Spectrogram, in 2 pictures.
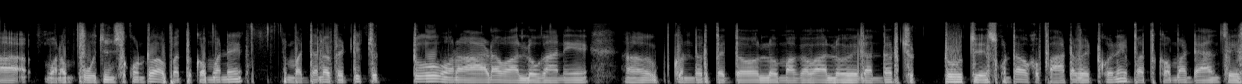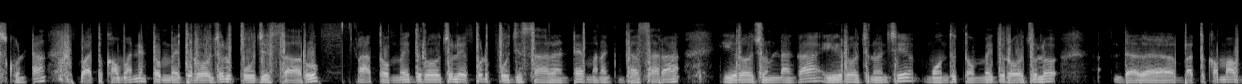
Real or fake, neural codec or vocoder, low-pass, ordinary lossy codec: real; none; 7.2 kHz; Opus, 32 kbps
